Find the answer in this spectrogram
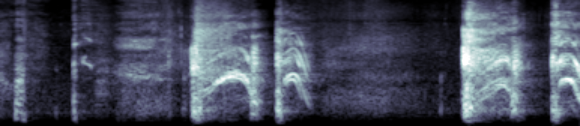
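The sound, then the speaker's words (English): A run of harsh coughs in quick succession, a few short hacks followed by louder, drawn-out bursts, with brief pauses between them and no talking. “Excuse the cough.”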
